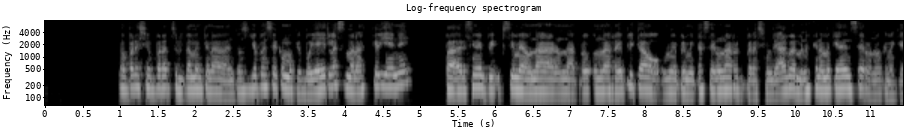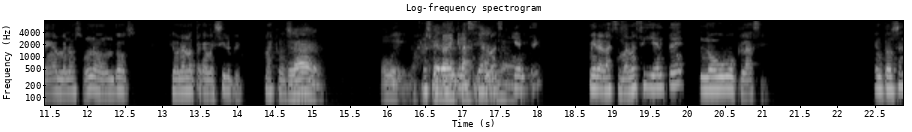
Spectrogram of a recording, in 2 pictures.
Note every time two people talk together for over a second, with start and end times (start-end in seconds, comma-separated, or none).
16.4-17.9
